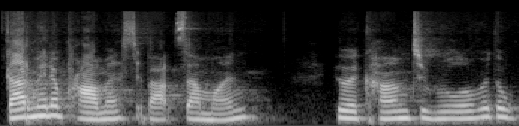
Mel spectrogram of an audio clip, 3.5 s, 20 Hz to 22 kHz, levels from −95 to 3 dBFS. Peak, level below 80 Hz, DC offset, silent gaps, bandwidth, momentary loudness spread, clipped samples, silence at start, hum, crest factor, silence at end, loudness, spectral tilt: -2 dBFS; -68 dBFS; under 0.1%; none; 16 kHz; 10 LU; under 0.1%; 0.05 s; none; 18 dB; 0 s; -20 LUFS; -6 dB/octave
